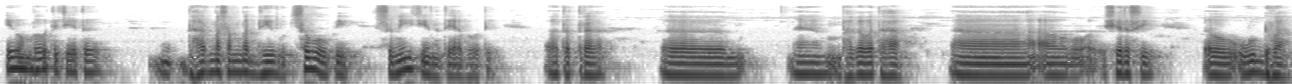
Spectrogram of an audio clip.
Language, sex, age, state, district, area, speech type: Sanskrit, male, 45-60, Karnataka, Uttara Kannada, rural, spontaneous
